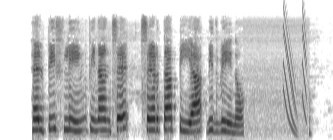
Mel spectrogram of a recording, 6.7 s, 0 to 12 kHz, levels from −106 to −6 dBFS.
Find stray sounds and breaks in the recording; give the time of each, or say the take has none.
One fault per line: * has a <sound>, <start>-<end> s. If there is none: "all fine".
* has a chirp, 5.7-6.1 s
